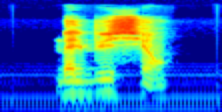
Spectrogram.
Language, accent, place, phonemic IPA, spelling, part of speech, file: French, France, Lyon, /bal.by.sjɑ̃/, balbutiant, verb / adjective, LL-Q150 (fra)-balbutiant.wav
- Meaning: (verb) present participle of balbutier; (adjective) 1. stammering, stuttering 2. in its infancy, in its early days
